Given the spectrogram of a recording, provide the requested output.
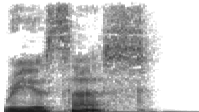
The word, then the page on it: reassess: British English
